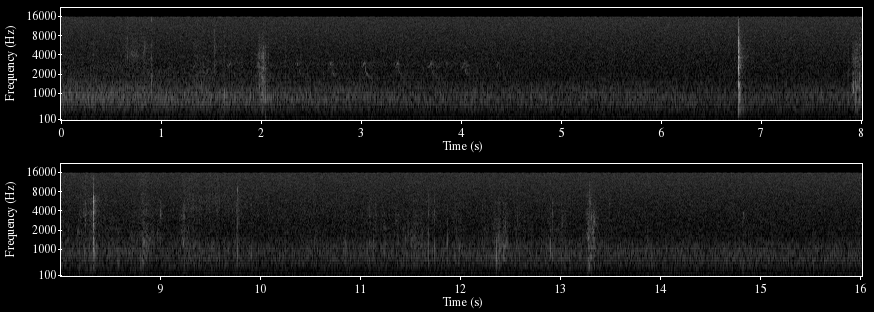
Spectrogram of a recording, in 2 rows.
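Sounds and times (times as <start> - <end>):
background hiss: 0.0 - 16.0
bird chirping: 0.7 - 5.2.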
